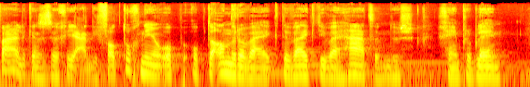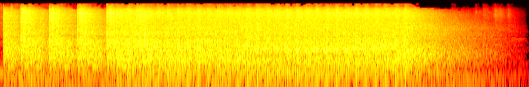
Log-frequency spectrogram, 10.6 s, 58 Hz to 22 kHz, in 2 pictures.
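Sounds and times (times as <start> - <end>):
speech: 0.0 - 5.2
heavy gunfire shot into the air at a funeral: 5.3 - 10.4.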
